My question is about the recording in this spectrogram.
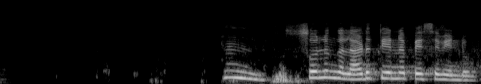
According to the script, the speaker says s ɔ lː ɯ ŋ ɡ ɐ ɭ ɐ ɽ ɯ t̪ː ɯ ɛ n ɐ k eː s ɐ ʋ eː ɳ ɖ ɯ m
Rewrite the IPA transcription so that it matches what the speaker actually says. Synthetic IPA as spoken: s ɔ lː ɯ ŋ ɡ ɐ ɭ ɐ ɽ ɯ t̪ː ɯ ɛ nː ɐ p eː s ɐ ʋ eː ɳ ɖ ɯ m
